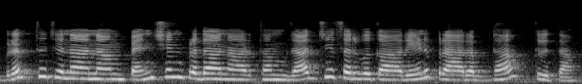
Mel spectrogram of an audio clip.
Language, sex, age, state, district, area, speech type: Sanskrit, other, 30-45, Rajasthan, Jaipur, urban, spontaneous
